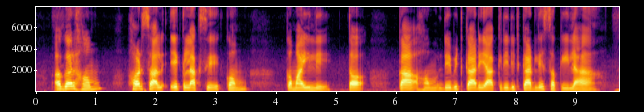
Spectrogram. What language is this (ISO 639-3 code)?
mag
